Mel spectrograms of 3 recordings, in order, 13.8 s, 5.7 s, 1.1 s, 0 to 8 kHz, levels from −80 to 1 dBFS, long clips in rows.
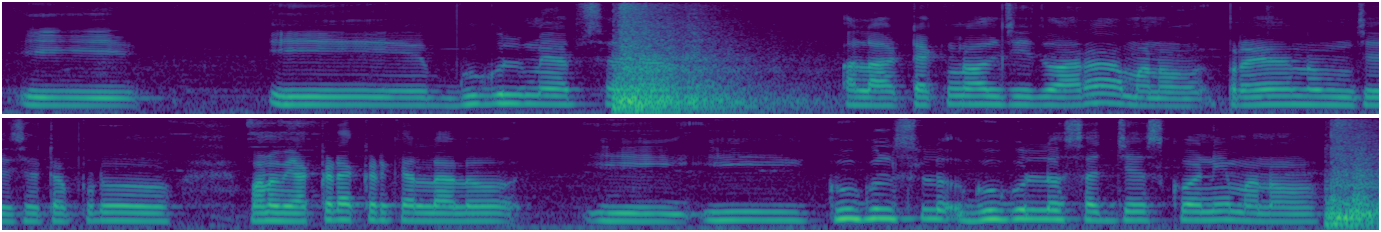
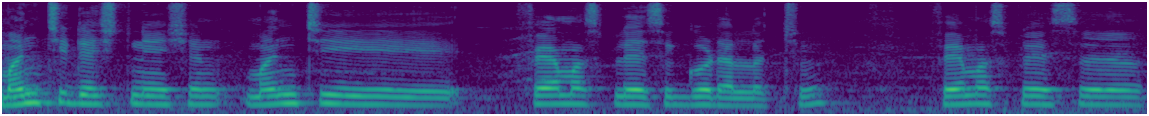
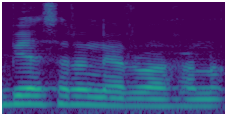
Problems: background sounds at intervals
